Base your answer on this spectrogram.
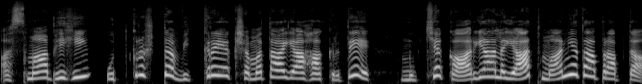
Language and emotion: Sanskrit, happy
